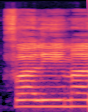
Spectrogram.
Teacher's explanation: ujung gigi seri menyentuh perut bibir bagian bawah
